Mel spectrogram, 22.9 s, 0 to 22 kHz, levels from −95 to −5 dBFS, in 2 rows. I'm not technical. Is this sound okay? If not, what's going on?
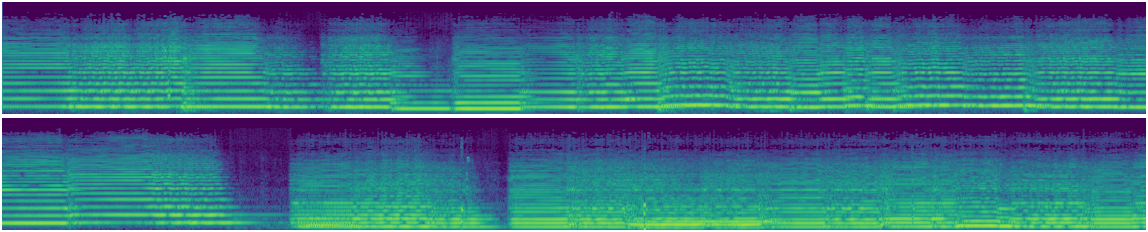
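No. There are brief chirps or bursts of noise at about 1.62 to 1.64, 16.02 to 16.11, 17.85 to 17.89 and 20.53 to 20.56 seconds. These are a corrupt frame decoded: a few damaged chunks of the compressed file were played anyway, putting sound at the wrong pitches.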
